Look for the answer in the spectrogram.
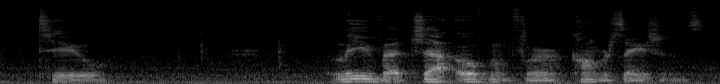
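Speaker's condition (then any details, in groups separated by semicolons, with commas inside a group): Cerebral palsy; breathing fine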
